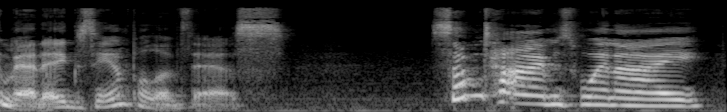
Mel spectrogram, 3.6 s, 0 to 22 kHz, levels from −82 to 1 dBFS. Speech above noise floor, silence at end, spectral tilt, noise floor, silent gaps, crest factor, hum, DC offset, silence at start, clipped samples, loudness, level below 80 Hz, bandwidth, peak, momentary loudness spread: 32 dB; 0.1 s; -3 dB/octave; -51 dBFS; none; 20 dB; none; under 0.1%; 0 s; under 0.1%; -19 LUFS; -54 dBFS; 16.5 kHz; 0 dBFS; 12 LU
